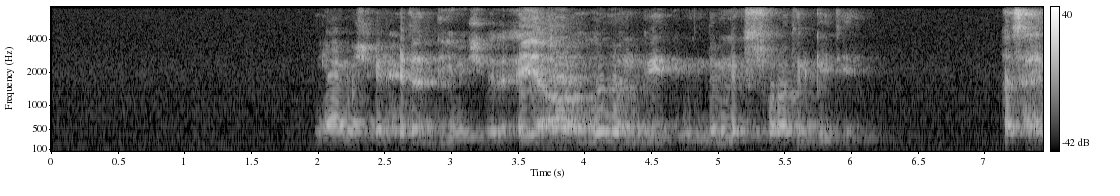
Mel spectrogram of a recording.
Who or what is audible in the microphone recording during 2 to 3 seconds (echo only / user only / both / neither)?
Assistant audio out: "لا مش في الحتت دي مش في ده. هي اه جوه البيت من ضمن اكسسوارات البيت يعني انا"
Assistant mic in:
echo only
